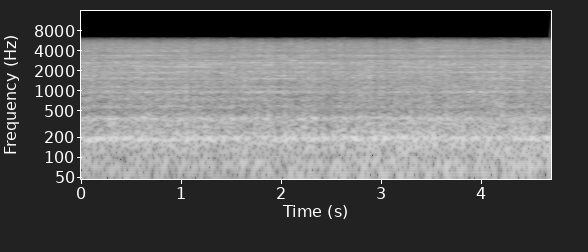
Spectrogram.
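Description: Loaded coal train's steel-wheeled coal cars rolling past at steady speed: a continuous loud rumble of wheels on rail with a steady low hum.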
